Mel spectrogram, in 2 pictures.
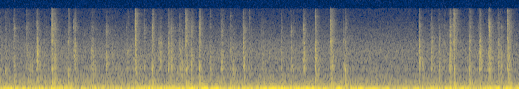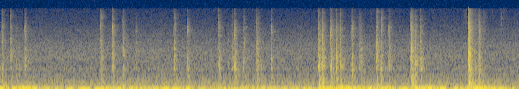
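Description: Typing on a computer keyboard: quick runs of keystrokes, sparser in the middle, with a louder flurry near the end, over a steady low hum.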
